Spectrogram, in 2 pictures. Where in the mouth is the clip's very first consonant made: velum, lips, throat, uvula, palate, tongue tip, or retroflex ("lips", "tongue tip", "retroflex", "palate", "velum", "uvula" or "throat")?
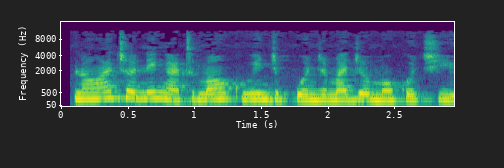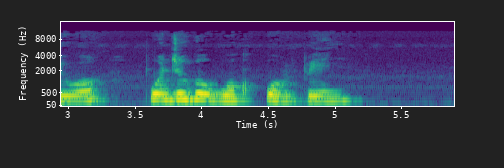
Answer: tongue tip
